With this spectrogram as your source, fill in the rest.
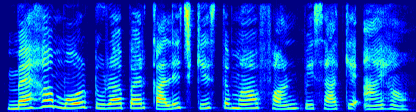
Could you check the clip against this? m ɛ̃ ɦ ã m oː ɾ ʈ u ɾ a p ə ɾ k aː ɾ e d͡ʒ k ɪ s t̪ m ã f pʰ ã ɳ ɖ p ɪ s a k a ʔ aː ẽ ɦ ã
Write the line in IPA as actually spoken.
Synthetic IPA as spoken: m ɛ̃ ɦ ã m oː ɾ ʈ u ɾ a p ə ɾ k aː l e d͡ʒ k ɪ s t̪ m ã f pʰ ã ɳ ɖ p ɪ s a k e ʔ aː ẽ ɦ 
